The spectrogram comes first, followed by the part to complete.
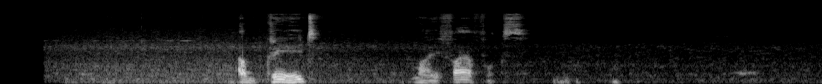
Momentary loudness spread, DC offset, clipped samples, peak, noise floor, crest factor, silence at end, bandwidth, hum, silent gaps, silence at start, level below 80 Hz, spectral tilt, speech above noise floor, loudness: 28 LU; under 0.1%; under 0.1%; 0 dBFS; -54 dBFS; 22 dB; 2.05 s; 11.5 kHz; none; none; 0.9 s; -44 dBFS; -6.5 dB/octave; 38 dB; -17 LUFS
